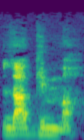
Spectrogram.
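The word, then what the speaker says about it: Laghima: The first syllable is La. The fourth Siddhi is Lagimma. La-gi-ma.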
